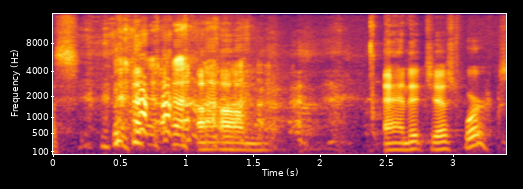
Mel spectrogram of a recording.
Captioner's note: all laughing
